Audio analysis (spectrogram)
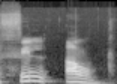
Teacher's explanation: را کو موٹا پڑھیں گے اور آخر میں ضاد ہے، موٹا ہے لیکن ساکن کریں گے کیونکہ وقف کر رہے ہیں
